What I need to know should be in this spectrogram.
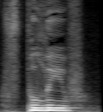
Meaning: influence, effect, impact
- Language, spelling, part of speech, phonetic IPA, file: Ukrainian, вплив, noun, [ʍpɫɪu̯], Uk-вплив.ogg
